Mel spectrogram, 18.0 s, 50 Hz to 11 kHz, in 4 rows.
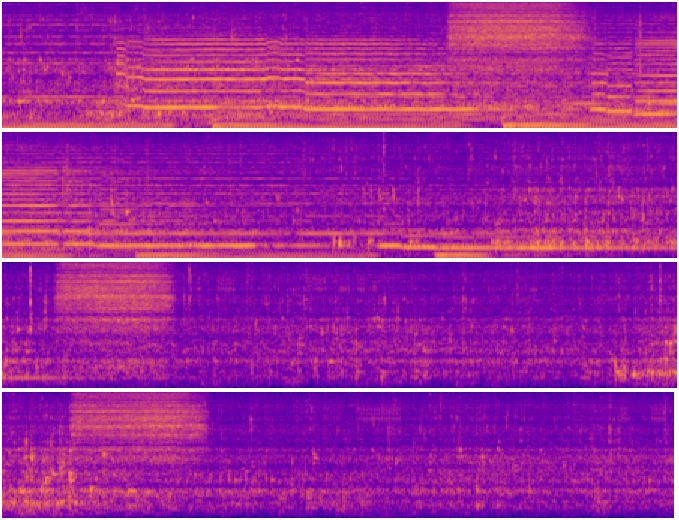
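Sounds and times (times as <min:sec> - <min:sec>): regulator breaths hissing: 0:03.0 - 0:04.1, 0:09.3 - 0:10.3, 0:13.9 - 0:15.0
air bubbling underwater: 0:03.0 - 0:09.6, 0:13.0 - 0:14.1.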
